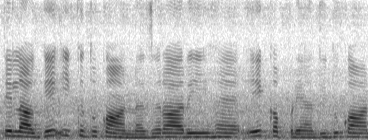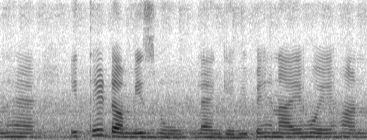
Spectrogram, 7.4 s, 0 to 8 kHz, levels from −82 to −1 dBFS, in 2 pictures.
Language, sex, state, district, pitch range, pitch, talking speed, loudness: Punjabi, female, Punjab, Pathankot, 200-230 Hz, 210 Hz, 170 wpm, -19 LUFS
